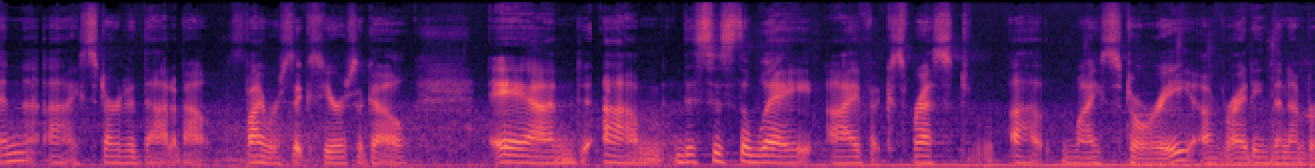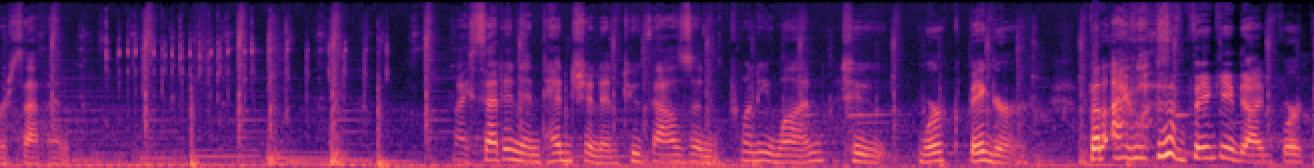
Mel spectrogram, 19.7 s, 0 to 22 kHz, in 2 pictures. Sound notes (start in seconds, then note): 10.2 brush tapping; 18.2 laughter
